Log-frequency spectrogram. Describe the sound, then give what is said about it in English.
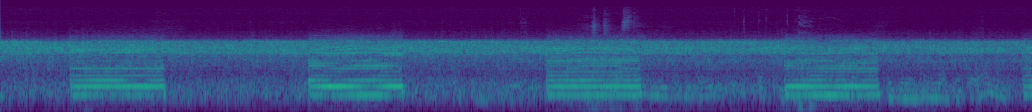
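A low, buzzing alarm sounds in four one-second blasts spaced about three seconds apart, loud and steady, over a constant hissing background noise. “It sounds like an alarm's going off and something's gone wrong.”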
